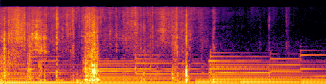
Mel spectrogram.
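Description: Background music of sustained chords, with a few knocks and rustles in the first half from cardboard and plastic packaging being handled, the sharpest knock about a second in.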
